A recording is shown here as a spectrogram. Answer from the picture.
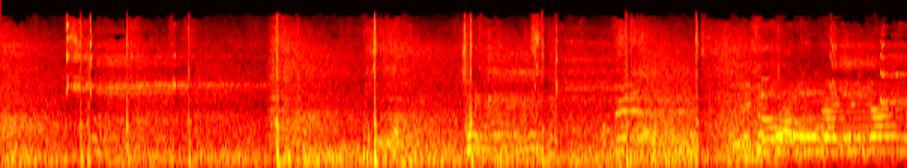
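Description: Basketball being dribbled on a hardwood gym floor: a string of sharp bounces at irregular spacing, with voices in the background.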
